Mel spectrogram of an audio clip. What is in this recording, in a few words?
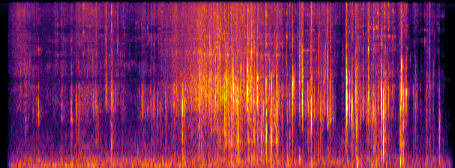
stone small landslide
